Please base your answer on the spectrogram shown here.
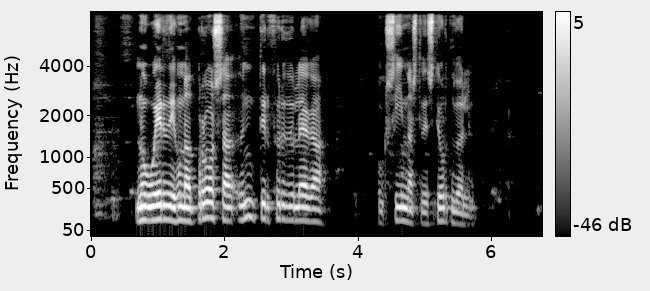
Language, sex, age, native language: Icelandic, male, 40-49, Icelandic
